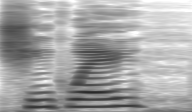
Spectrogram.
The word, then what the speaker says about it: Cinque: And then we have the New York Times article, Cinque, which, by the way, it's spelled like C-I-N-Q-U-E, where you would think it would be like Cinque, but it's Cinque, and that's the name that DeFries adopts for himself later on.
